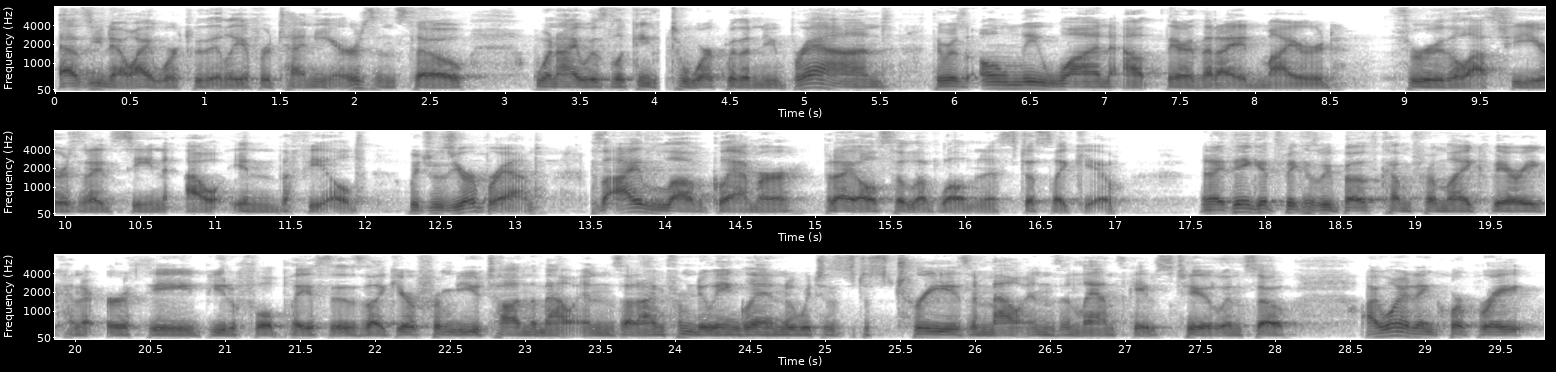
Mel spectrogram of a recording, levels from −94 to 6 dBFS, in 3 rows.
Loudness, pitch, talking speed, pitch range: -28 LUFS, 85 Hz, 205 wpm, 80-90 Hz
